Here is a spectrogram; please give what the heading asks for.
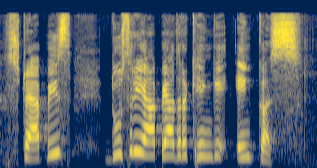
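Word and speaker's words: stapes: सबसे पहले का लिखेंगे स्टैपीज। इसको स्टैब्स भी बोला जाता है, कभी कभी ना इसको प्रोनाउंस करते हैं ना स्टैपीज या स्टैब्स भी बोलते हैं, ठीक है।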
